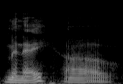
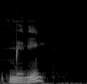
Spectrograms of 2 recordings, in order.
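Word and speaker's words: Minié: So technology takes us one step further with the French guy by the name of Minet, or Mini, the way we pronounce it, and he developed a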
